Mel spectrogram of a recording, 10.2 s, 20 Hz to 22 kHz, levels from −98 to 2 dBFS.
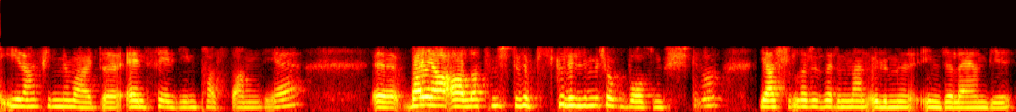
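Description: Speech, run through what sounds like the G.729 codec at 8 kbit/s the whole way: everything above 4 kHz is gone, and the voice has that slightly rough, synthetic edge you get when a codec rebuilds it from a vocal tract filter, a pitch predictor and a few pulses per frame. From 3.77 to 4.62 s there's hard clipping, driven about 11 dB past full scale. The peaks get sliced flat, so the loud stretches turn into harsh fuzz from the extra high harmonics. Then at 6.95 to 7.13 s you hear VoIP packet loss concealed by the speech codec. About 60 ms of audio went missing, which fits three 20 ms packets. The decoder fills the gap by stretching its last pitch and filter into a fading buzzy tone or coloured noise, and the voice stays weak and smeared for a moment after the stream comes back.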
